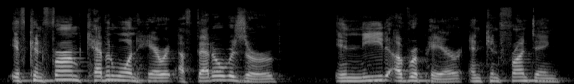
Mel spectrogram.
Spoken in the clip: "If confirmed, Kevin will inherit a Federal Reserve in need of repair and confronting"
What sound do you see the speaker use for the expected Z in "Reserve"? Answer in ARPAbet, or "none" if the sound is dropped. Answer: Z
